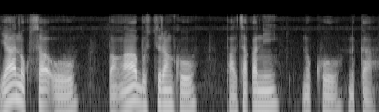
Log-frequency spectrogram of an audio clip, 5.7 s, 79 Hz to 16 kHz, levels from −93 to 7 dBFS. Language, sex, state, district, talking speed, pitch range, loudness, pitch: Garo, male, Meghalaya, South Garo Hills, 65 wpm, 90-115 Hz, -20 LUFS, 105 Hz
